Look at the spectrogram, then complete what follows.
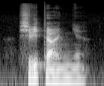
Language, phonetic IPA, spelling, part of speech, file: Belarusian, [sʲvʲiˈtanʲːe], світанне, noun, Be-світанне.ogg
- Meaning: 1. dawn, sunrise (morning twilight period) 2. dawn (the earliest phase of something)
